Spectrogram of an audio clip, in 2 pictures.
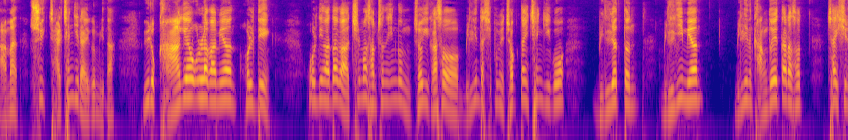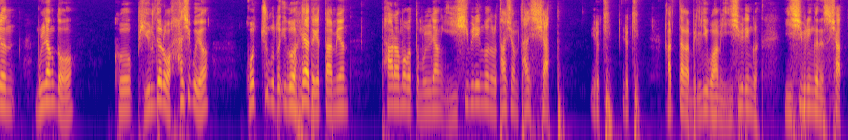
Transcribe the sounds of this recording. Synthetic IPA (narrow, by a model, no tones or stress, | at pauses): ta̰mansʰuik̚t͡ɕa̰ɭt͡ɕʰe̞ŋɡiɾaiɡɯmɲida | ɥiɾoka̰ɡe̞oɭːaɡamjʌnɸoɭdiŋ | hoɭdiŋhadaɡat͡ɕʰiɭmansʰamt͡ɕʰʌninɡɯŋt͡ɕʌɡikasʰʌmiʎːindaɕʰi̥pʰumjʌnt͡ɕʌk̚t͈aŋit͡ɕʰe̞ŋɡiɡo | miʎːʌt͈̚ʌn | miʎːimjʌn | miʎːinɯnkaŋdoe̞t͈aɾas̬ʰʌ | t͡ɕʰaiɕ͈ʰiɾɯn | muʎːaŋdo | kɯpiuɭde̞ɾohaɕʰiɡojo | kot̚t͡ɕ͈uɡudoiɡʌhe̞jadwe̞ɡe̞t̚t͈amjʌn | pʰaɾamʌɣʌt͈ʌnmuʎːaŋiɕʰibiɾinɡɯnɯɾotaɕʰiʌmntaɕʰi̥ɕʰat̚ | iɾʌkʰeiɾʌkʰe̞̥ | kat̚t͈aɣamiʎːiɡohamjʌ̰niɕʰibiɾinɡɯn | iɕʰibiɾinɡɯne̞sʰʌɕʰat̚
